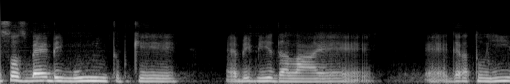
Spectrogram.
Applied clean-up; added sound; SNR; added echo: neural separator model SepFormer DNS4.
